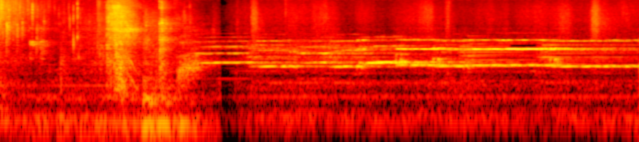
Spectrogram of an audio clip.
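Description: Shower water splashing for about two seconds, then a cut to slow pan flute music with long held notes.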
